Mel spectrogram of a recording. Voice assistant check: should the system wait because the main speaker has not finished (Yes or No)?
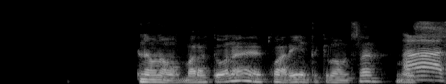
No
